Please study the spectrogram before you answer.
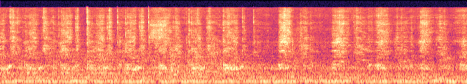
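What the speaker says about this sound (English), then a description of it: "So we're gonna whisk here. We're whisking." Soft cereal is whisked in hot water, making a continuous quiet scraping and swishing in a pot, with a few slightly louder strokes and no talking.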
